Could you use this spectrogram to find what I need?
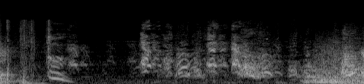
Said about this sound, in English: Oh, dogs.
